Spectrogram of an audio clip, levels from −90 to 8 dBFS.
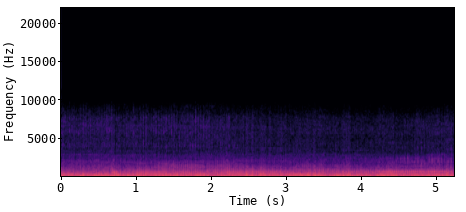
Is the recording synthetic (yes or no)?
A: no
